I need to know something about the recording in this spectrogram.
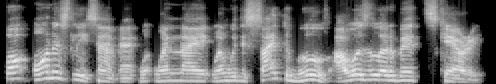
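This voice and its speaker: Animated and fairly high-pitched, a middle-aged Brazilian man talks at a moderate pace as a musician guest in a casual interview. He speaks English with a Brazilian accent, Portuguese being his native language, and his warm, rambling answers are full of restarts.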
